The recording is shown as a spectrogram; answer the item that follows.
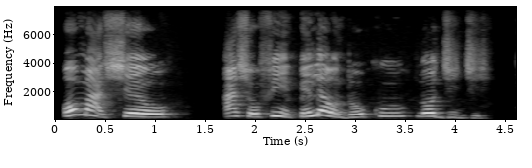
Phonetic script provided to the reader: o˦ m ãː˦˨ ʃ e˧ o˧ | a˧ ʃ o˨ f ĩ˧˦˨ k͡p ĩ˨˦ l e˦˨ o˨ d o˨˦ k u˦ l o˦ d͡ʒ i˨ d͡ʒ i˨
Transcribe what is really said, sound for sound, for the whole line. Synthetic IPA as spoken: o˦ m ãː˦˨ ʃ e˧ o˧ | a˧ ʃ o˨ f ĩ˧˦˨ k͡p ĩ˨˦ l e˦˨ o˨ d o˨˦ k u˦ l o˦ d͡ʒ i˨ d͡ʒ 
